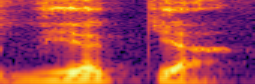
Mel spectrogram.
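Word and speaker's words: yajna: You see Y A J N A and normally that would have a squiggle over the N and you pronounce it like this vagya.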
